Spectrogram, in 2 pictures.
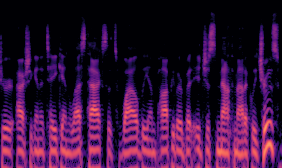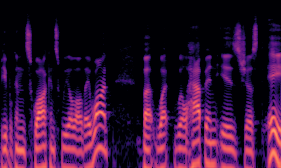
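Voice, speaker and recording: A man's voice: lowish voice, a little mellow, dry recording, clean studio sound. A man hosts a live show and talks animatedly, explaining things at length with examples. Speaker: show host.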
